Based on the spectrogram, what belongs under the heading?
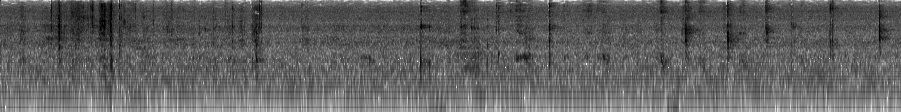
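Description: A child chewing and crunching crisp food, with many small scattered clicks and crackles over a faint steady hum.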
